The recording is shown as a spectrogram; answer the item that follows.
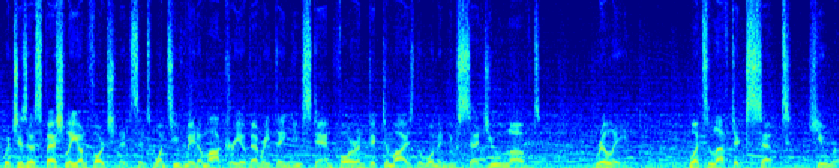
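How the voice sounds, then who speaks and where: An actor playing an imposing, gloating crime lord in a comic-book audio drama, with an eloquent, theatrical, contemptuous delivery. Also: male voice, on the low side, normal speed, natural voice. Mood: mocking. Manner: theatrical, grandiloquent, taunting. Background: music.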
